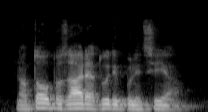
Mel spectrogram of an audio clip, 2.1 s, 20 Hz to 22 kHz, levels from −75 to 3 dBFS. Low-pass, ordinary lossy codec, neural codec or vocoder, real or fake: none; none; codec, 24 kHz, 0.9 kbps, WavTokenizer, medium speech release version 2; fake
